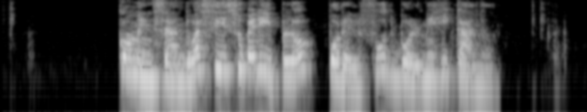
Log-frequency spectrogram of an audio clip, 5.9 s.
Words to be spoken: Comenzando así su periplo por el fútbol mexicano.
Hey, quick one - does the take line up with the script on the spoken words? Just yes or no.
yes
